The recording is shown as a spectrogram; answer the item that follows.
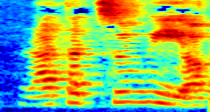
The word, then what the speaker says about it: Ratatouille: hey why did they call it that Ratatouille Ratatouille okay that's how you say it Ratatouille regretably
